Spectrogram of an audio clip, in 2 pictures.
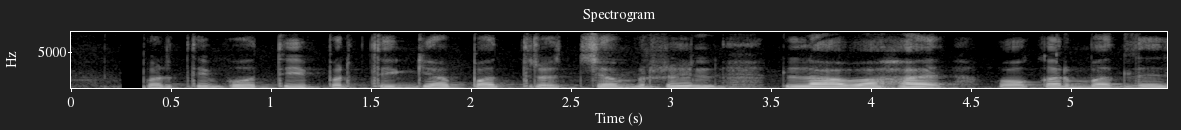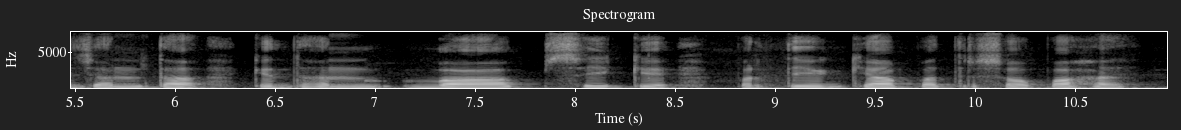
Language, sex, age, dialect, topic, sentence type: Magahi, male, 25-30, Southern, banking, statement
